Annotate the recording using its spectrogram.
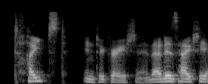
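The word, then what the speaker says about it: Typst: another feature coming to quto is something called types integration and that is actually how you pronounce it I learned that at our conference this year it's types types is a it's a very new open-source markup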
